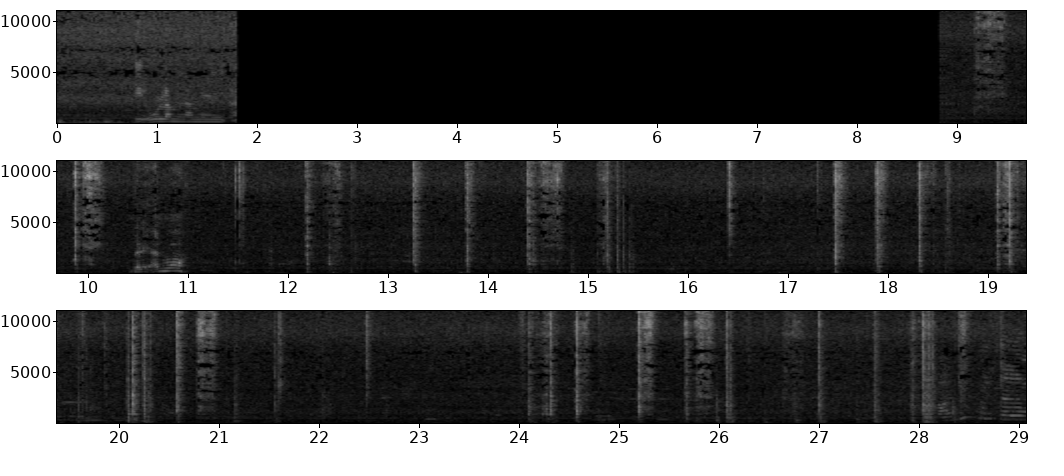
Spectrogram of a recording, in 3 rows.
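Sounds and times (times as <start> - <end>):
cutlery clinking on a plate: 14.4 - 15.4, 19.1 - 19.4.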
